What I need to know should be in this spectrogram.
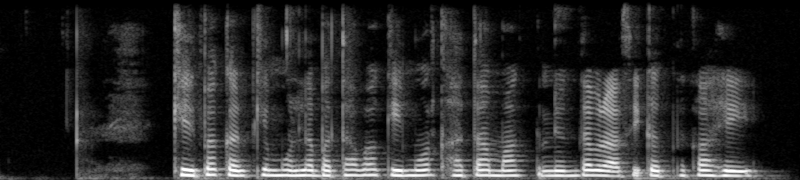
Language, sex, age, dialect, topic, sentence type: Chhattisgarhi, female, 18-24, Western/Budati/Khatahi, banking, statement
